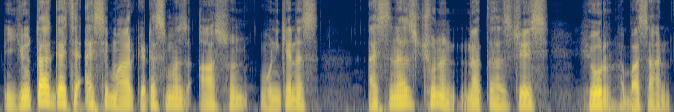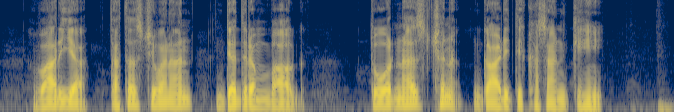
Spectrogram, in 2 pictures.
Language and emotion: Kashmiri, neutral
